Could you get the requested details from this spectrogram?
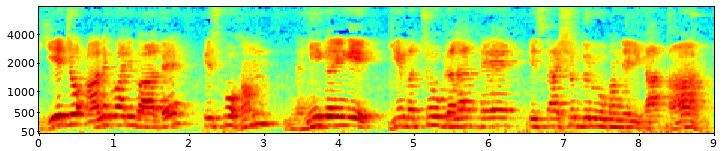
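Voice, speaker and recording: A man teaching children a grammar lesson, drilling the pronunciation of words and asking them to repeat after him. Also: high-pitched. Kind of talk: classroom-style lesson for children. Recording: echoey room, voice from a distance.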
